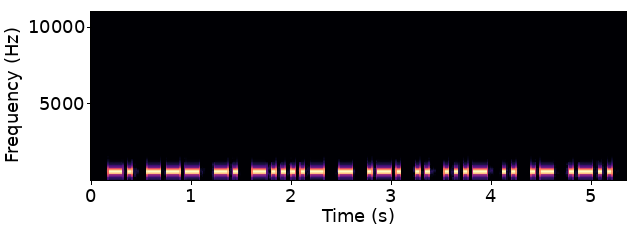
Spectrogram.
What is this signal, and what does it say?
Morse code, heard as a keyed tone, about 25 wpm, 600 Hz. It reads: NON-TRIVIAL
